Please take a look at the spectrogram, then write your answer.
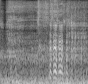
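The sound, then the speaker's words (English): A person imitates a snore while faking sleep: one short, throaty snorting breath near the middle, over a steady low background rumble. “Like, you had to do a snore that's not enough to be fake, but just enough to sound like you're actually snoring.”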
